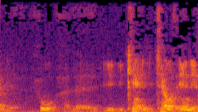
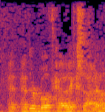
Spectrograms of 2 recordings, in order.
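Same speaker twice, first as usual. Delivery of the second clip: ordinary delivery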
